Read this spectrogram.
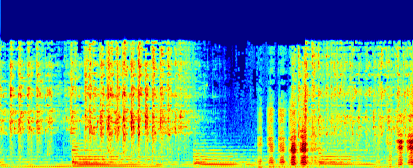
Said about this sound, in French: Et une chèvre Je crois rêver.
